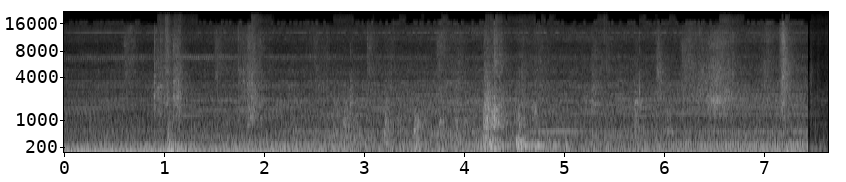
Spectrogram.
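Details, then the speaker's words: Solar ice block machine, second unit converted to a DC compressor, running smoothly with an even low hum under some clatter and knocks, no surging. "So you can hear the sound. The engine is running smoothly. We have also installed DC compressor and it's working."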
